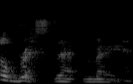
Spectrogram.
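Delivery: words pushed out through tightly clenched teeth. As the crowd gasps, the Burgermeister orders an arrest, through clenched teeth. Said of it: "you hear through clenched teeth".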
